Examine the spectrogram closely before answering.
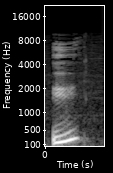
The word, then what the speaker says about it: eus: Tu eus, final S not pronounced.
